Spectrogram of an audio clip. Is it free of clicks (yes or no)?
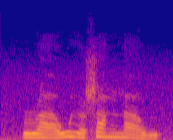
yes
